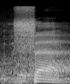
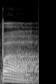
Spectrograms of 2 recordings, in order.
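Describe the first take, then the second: First: It starts with lip-on-teeth friction. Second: It starts with a closed-lips pop. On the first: The speaker calls it right. "bibir bawah ini berjumpa dengan gigi seri atas" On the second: The speaker calls it wrong. "jangan dibaca pa"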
